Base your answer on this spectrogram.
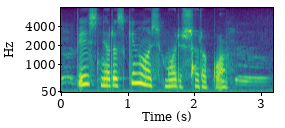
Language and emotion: Russian, neutral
